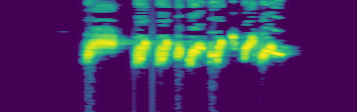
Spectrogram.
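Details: Red-whiskered bulbul singing one brisk, chirpy phrase of about six quick warbled notes: a longer opening note, then a run of short rising and falling chirps, with clean silence around it.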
